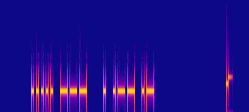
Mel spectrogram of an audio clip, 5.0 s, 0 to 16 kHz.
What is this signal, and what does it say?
Morse code, heard as a keyed tone, about 25 wpm, 700 Hz. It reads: 5O EWA
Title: Winter Field Day Exchanges Encore 25wpm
